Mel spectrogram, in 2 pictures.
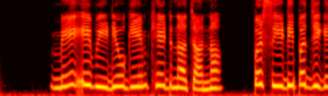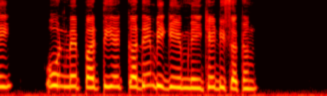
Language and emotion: Dogri, sad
